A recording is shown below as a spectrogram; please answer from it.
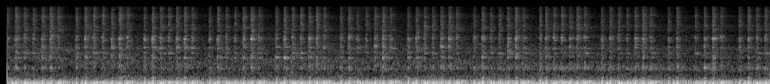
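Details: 1986 Firebird with swapped Pontiac 400 V8 and TH400, not cammed. Heavy, loping idle with uneven stumbling pulses about one per second. Very rough idle; owner guesses the fuel pump or filter is starting to fail, not confirmed.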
